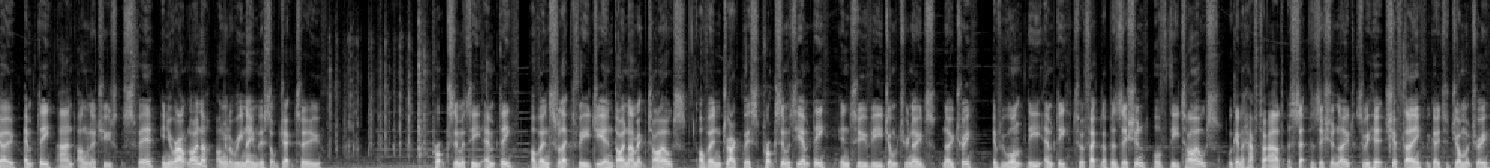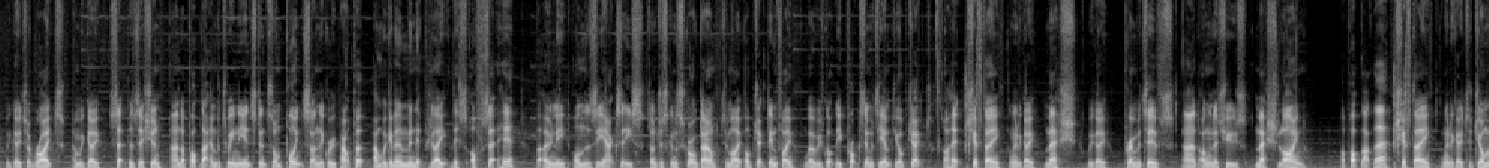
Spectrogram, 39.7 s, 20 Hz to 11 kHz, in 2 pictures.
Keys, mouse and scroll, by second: 3.7 click, 3.9-5.6 drag, 8.3 click, 10.3-12.9 drag, 13.0 middle click, 18.6 shift+a, 24.5 click, 24.9-26.4 drag, 27.2 click, 28.6 middle click, 29.6-29.9 scroll up 1, 30.4 click, 32.8 shift+a, 38.5 shift+a.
